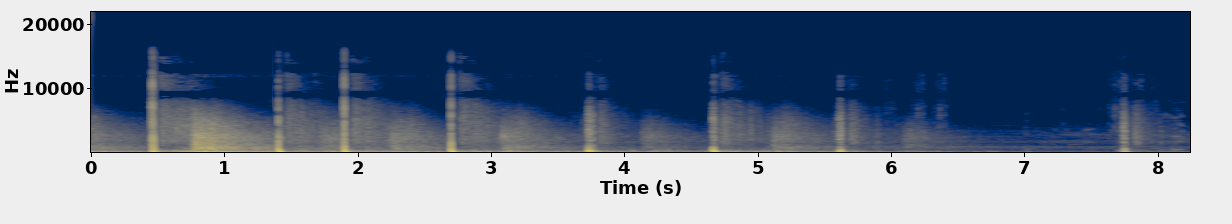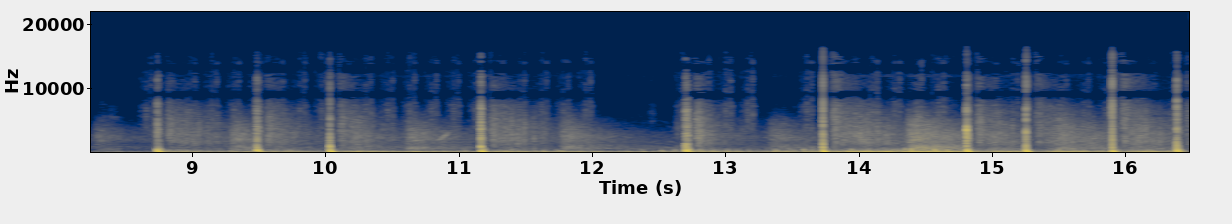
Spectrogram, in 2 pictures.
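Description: Distant gunfire rumbles and rolls on between the shots.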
